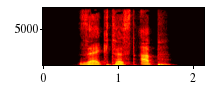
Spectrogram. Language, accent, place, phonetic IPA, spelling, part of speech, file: German, Germany, Berlin, [ˌzɛːktəst ˈap], sägtest ab, verb, De-sägtest ab.ogg
- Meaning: inflection of absägen: 1. second-person singular preterite 2. second-person singular subjunctive II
